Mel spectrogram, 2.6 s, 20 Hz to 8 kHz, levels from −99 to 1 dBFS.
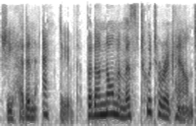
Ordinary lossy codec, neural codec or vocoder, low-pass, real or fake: AAC, 32 kbps; none; 7.2 kHz; real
